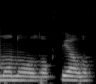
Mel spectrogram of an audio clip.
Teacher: Amma cansız varlıqlara qoşulanda, məsələn monoloq, dialoq tipli sözlər cansız varlıqdır. Cansız varlıq olduğu üçün log hissəciyi burda vurğu qəbul eləmiş olur.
